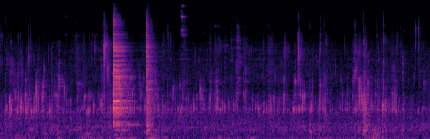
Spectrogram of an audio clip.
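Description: Chopped tomatoes tumble into a pot of simmering eggplant curry with a brief splashy thud and a clatter, over steady bubbling, and faint sounds of utensils follow.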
